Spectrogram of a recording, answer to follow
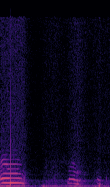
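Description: A young child's voice: a held, even-pitched vocal sound of about half a second, then a short falling one about a second and a half in.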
